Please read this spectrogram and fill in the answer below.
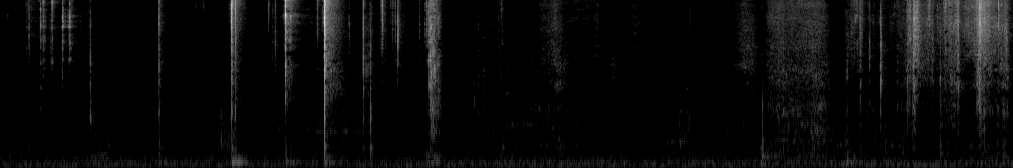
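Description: A small knife scoring the plastic seal on a cardboard product box, making a scatter of sharp clicks and scrapes. In the last few seconds the plastic shrink-wrap film rustles and tears as it comes away.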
